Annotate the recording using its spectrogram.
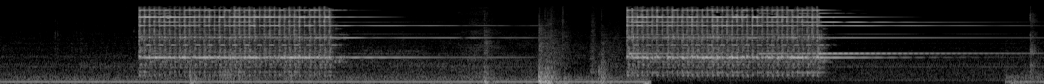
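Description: Black rotary desk telephone's bell ringing twice, each ring about two seconds long with a fading tail. There is a short knock between the rings.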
